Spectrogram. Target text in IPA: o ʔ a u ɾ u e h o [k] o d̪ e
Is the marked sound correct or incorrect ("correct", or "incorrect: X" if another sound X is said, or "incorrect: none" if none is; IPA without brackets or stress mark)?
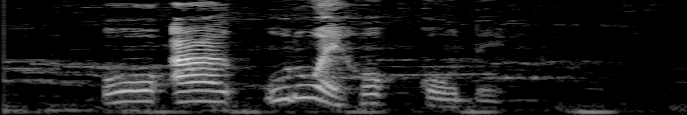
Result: correct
